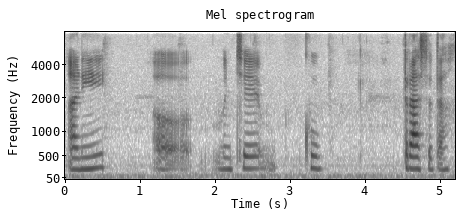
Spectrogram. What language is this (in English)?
Konkani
